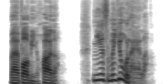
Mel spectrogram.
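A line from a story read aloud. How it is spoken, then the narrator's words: Angry. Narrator (Chinese): 他怒气冲冲的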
